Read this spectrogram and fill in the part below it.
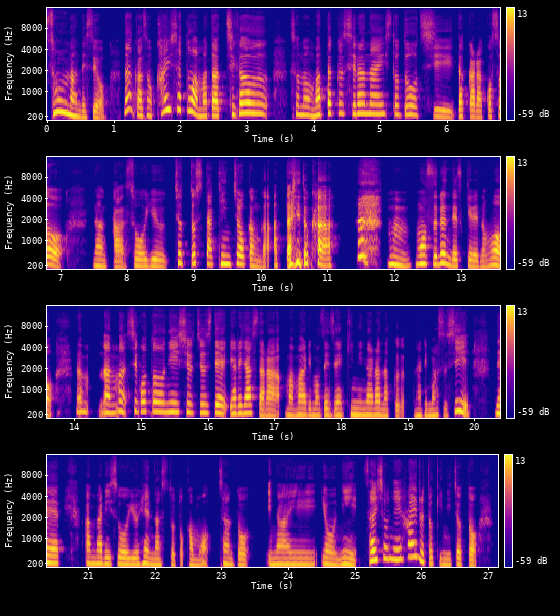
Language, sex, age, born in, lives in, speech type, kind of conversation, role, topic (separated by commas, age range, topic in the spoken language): Japanese, female, 50-54, Japan, Japan, conversation, podcast, guest, 仕事と家庭をどう切り替えていますか？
